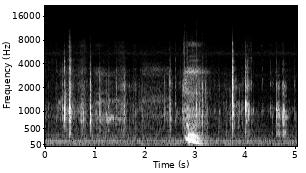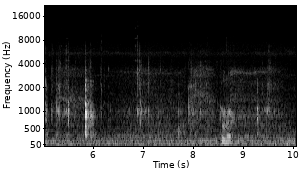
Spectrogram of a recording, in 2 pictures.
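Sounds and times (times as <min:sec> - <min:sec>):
small objects clicking and knocking: 0:00.0 - 0:07.2.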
